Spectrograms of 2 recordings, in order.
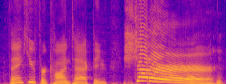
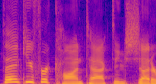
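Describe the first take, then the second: First: It is read with exaggerated enthusiasm. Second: It is read in a plain, flat way.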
